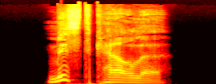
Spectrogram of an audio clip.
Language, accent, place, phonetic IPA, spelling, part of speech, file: German, Germany, Berlin, [ˈmɪstˌkɛʁlə], Mistkerle, noun, De-Mistkerle.ogg
- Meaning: nominative/accusative/genitive plural of Mistkerl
